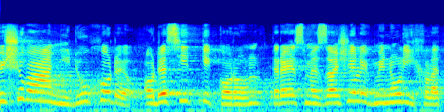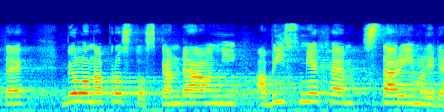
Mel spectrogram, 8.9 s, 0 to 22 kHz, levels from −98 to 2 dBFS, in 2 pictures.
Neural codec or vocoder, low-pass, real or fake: none; 9.9 kHz; real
